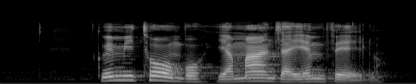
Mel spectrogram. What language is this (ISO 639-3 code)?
nbl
